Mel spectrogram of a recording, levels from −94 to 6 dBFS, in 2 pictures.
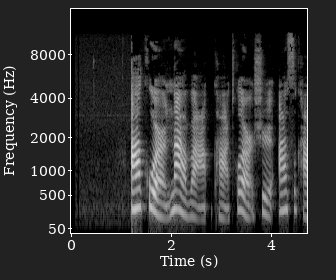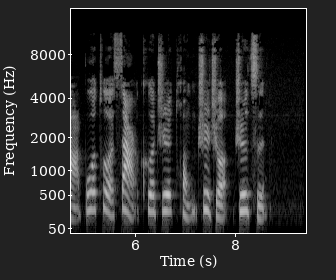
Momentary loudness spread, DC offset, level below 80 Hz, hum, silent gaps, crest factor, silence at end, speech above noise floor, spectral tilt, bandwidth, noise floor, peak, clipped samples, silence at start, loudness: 15 LU; under 0.1%; -78 dBFS; none; none; 24 dB; 0.85 s; 48 dB; -2 dB/octave; 11.5 kHz; -72 dBFS; 0 dBFS; under 0.1%; 1.2 s; -23 LUFS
